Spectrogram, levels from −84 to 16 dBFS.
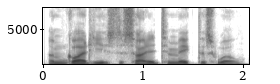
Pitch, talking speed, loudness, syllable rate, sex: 85 Hz, 290 wpm, -18 LUFS, 6.1 syllables/s, male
